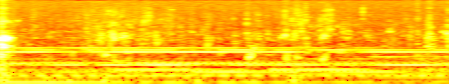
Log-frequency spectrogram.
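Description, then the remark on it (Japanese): Sea waves wash continuously for a couple of seconds at a steady, moderate level, with a low, even hum running underneath and no voices. “波の音を聞きながら、”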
